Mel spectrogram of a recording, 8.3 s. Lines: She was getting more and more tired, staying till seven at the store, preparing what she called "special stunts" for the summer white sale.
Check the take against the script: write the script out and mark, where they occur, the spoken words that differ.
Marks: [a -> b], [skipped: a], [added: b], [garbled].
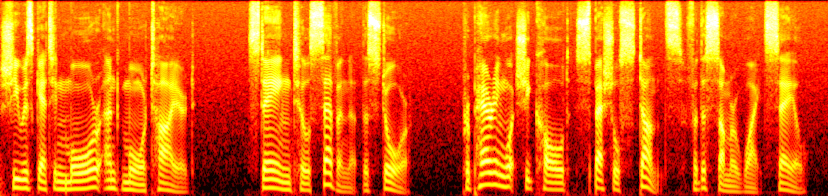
She was getting more and more tired, staying till seven at the store, preparing what she called "special stunts" for the summer white sale.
